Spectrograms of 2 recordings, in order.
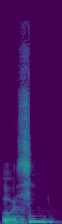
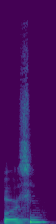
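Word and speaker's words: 恶心: Next is 恶心. Yeah, this is third tone in this case, 恶心.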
